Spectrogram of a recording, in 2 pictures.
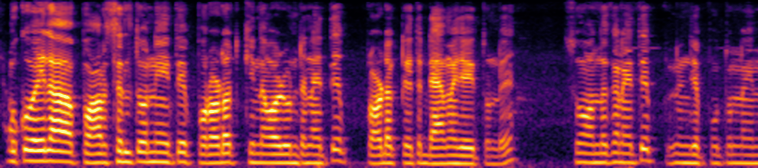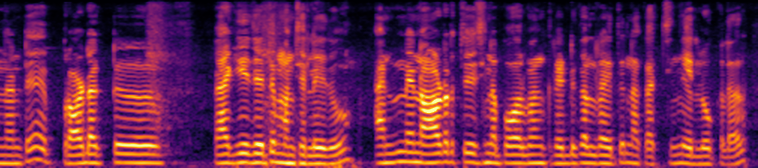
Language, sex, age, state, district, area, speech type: Telugu, male, 18-30, Andhra Pradesh, Srikakulam, rural, spontaneous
